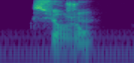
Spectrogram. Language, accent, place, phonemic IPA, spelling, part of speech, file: French, France, Lyon, /syʁ.ʒɔ̃/, surgeon, noun, LL-Q150 (fra)-surgeon.wav
- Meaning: 1. shoot (new growth from the trunk of a tree) 2. offshoot, rebirth (something that is reborn or grows out of something else again) 3. offspring, progeny (descendant of someone)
